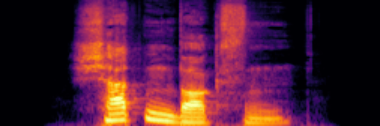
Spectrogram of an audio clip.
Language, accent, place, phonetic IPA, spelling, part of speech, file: German, Germany, Berlin, [ˈʃatn̩ˌbɔksn̩], Schattenboxen, noun, De-Schattenboxen.ogg
- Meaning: shadowboxing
